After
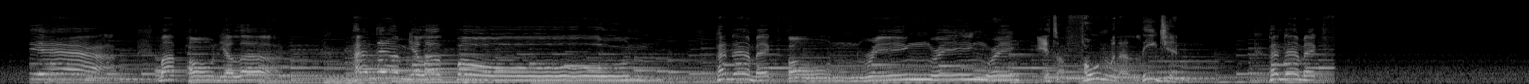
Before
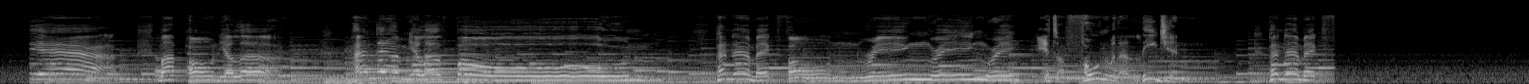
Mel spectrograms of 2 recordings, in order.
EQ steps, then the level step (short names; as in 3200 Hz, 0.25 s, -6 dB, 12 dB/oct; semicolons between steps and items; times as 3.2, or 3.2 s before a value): high shelf 4600 Hz -8.5 dB; -2.5 dB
